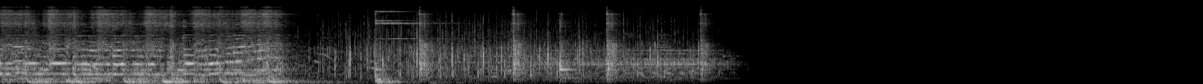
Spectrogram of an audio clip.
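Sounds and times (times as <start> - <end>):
upbeat music: 0.0 - 3.0, 3.8 - 7.3
audience applauding: 2.8 - 7.5.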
